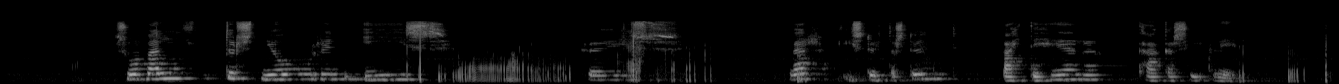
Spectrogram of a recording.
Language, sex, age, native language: Icelandic, female, 50-59, Icelandic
